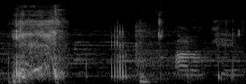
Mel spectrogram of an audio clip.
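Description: A short scraping rustle as a hand brushes across the phone during the first half second, then faint background music.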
